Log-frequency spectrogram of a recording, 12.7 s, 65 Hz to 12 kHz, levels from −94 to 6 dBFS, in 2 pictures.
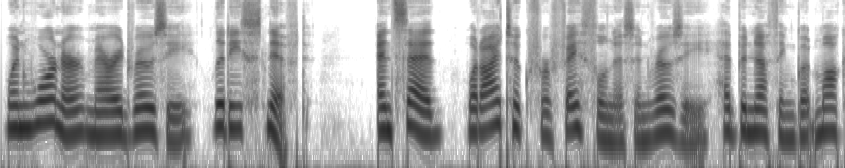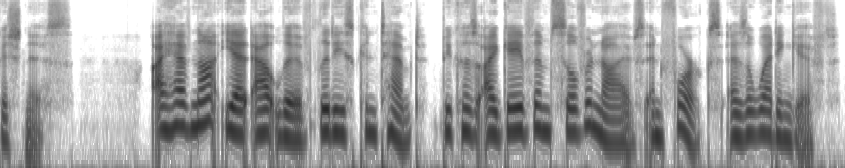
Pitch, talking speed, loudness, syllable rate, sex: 195 Hz, 185 wpm, -22 LUFS, 5.3 syllables/s, female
